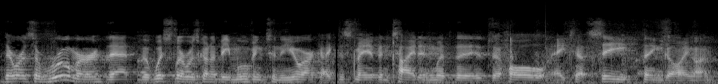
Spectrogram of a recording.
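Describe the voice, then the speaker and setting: A man giving an informal talk as a presenter, in a halting, stammering manner. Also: fairly low pitch, steady tone, bright, forceful tone. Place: presentation room at a convention. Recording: echoey room, faint noise.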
